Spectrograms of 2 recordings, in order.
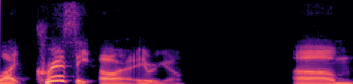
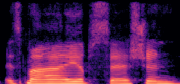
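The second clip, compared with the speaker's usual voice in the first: higher, slow, theatrical proclamation; mock dramatic; 8 semitones higher, 4 dB louder, slower than usual. Streamer hamming up a troll's insult, mock dramatic. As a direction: declare it like a soap-opera reveal.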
